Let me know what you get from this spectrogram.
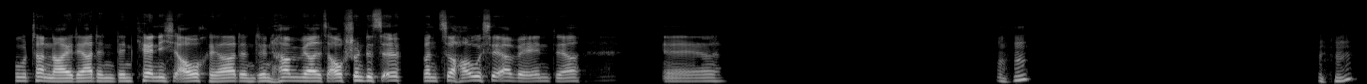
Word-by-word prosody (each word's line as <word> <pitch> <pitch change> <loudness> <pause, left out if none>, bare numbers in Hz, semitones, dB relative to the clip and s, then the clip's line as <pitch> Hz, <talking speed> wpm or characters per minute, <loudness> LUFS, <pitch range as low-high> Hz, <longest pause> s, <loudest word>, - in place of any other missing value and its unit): Futterneid, 155 -4 +2
ja, 155 +1 +4
den 150 -1 -4
den 155 0 -3
kenne 170 -1 +3
ich 155 - -4
auch, 160 +1 +3
ja, 150 +2 +3
den 155 -2 -2
den 155 0 -2
haben 170 0 +2
wir 160 -1 +5
also 155 -1 +1
auch 160 0 +4
schon 185 +2 0
das 175 -1 0
Öfteren 170 -2 -3
zu 170 -2 0
Hause 175 +4 -1
erwähnt, 155 -1 -3
ja. 155 +1 -3 0.8
Ja, 75 - -10
ja. 150 - -10 2.7
Mhm. 190 - -8 2.9
Mhm. 175 +11 -10
155 Hz, 110 wpm, -22 LUFS, 150-170 Hz, 2.9 s, wir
